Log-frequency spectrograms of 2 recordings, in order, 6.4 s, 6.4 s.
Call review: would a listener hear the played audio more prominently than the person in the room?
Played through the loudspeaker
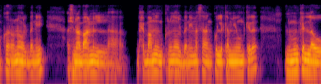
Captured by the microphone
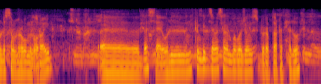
No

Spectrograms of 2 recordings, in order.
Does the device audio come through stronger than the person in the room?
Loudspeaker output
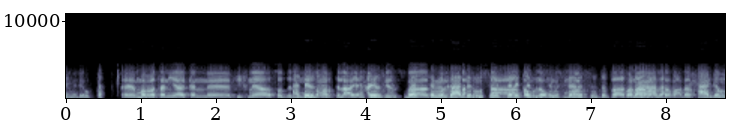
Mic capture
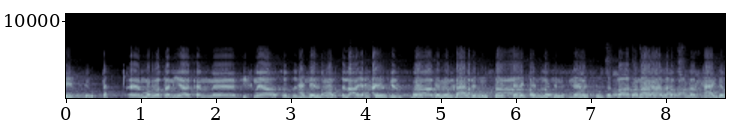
Yes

